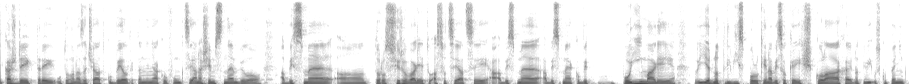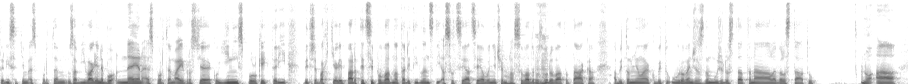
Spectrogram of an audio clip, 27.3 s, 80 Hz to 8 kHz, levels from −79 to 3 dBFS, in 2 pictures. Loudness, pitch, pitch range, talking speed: -32 LUFS, 130 Hz, 125-135 Hz, 185 wpm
